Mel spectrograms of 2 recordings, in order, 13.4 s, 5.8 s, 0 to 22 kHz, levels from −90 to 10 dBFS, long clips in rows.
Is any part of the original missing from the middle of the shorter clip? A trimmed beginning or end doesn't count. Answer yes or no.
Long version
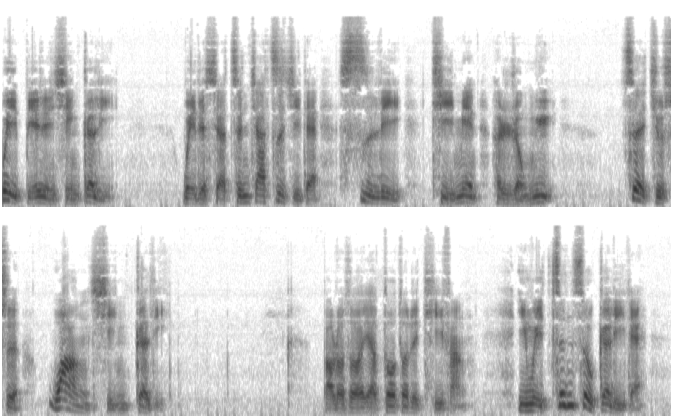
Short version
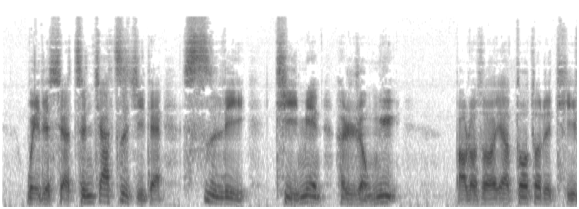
yes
